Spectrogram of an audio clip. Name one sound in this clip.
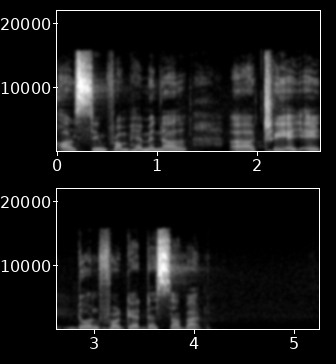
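A young woman speaks with feeling into a microphone, heard through loudspeakers in a large hall.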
